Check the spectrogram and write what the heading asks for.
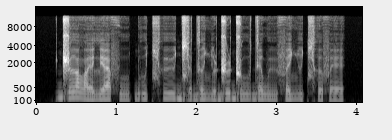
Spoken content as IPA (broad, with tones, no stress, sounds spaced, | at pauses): ɖ͡ʐ əː˦ lˠ ɛ˨ lʲ a˧ f u˨ ɓ u˦ t͡ɕʰ ʉː˦ d͡ʑ ə˨ d əː˧ ʎ ʉ˨ ɖ͡ʐ ʉ˦ ɖ͡ʐ uː˧ d ɛ˦ w ʉː˧ f ɛ˦ ʎ ʉ˦ t͡ɕʰ ə˨ f ɛ˨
